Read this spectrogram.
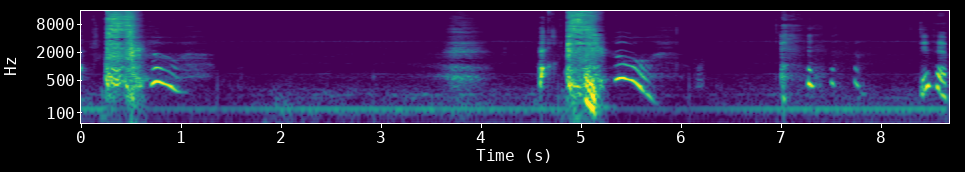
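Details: Deliberately induced sneezing fit after sniffing chhinkni powder, in the evening: two forceful sneezes, each with a sharp gasp before and a voiced cry after, then short sniffs and catches of breath.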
